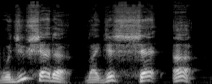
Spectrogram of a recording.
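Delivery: loud, high, exasperated retort; fed-up outburst. Retold or imitated. Dad to ex who keeps repeating her worry, fed up. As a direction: act out losing patience, slowing down on the repeat. Acted argument, fed up with repetition.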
